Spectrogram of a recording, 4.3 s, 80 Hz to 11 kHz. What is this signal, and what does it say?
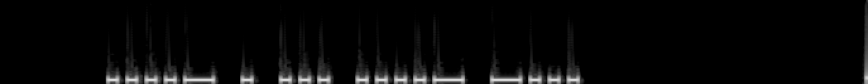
Morse code, heard as a keyed tone, about 25 wpm, 700 Hz. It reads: 4ES4B
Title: Five Challenging Letter-Number Combinations 25wpm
